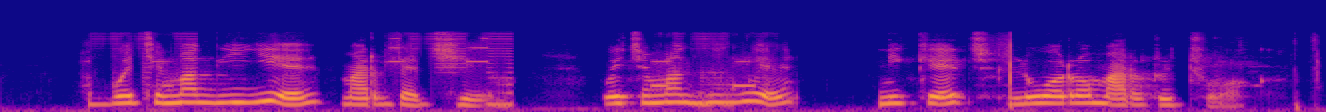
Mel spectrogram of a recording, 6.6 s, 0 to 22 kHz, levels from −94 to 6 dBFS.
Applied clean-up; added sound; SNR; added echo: neural diffusion model UNIVERSE++.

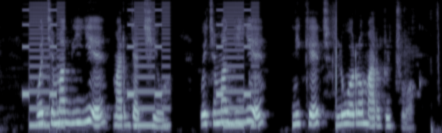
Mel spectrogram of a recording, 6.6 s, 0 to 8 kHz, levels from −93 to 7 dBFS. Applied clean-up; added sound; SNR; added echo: classical method Wiener filter.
